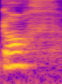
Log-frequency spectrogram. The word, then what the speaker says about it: Vincent van Gogh: that was his name vincent van gogh you can pronounce it goth but normally it's go um he was dutch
